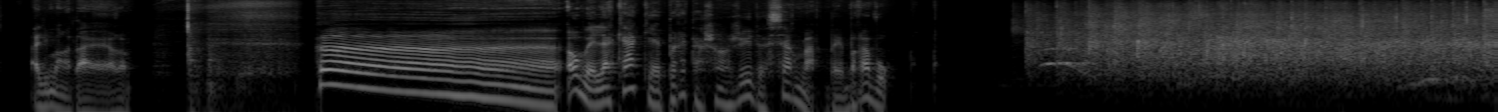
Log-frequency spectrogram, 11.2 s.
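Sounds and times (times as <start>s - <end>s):
speech: 0.2s - 1.1s, 2.4s - 6.9s
applause: 7.6s - 11.2s.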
